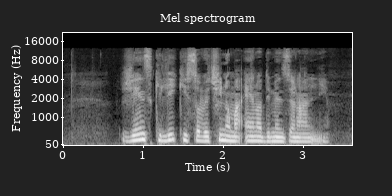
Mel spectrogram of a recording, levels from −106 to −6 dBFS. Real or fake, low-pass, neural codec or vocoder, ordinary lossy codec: real; 19.8 kHz; none; AAC, 32 kbps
